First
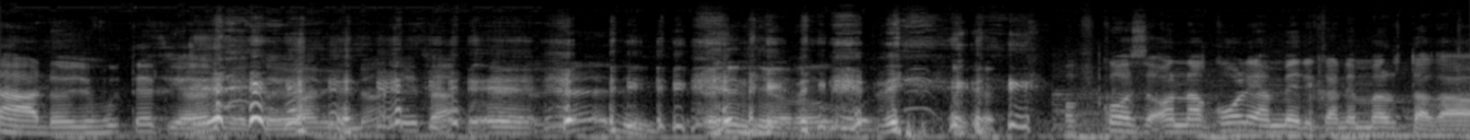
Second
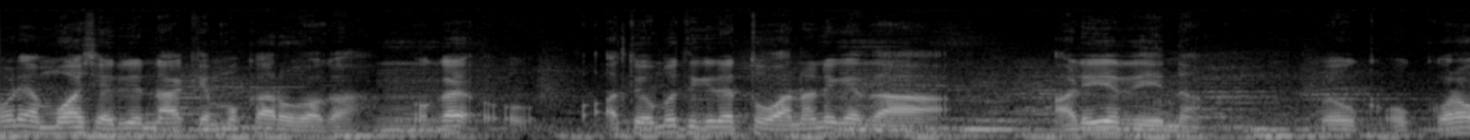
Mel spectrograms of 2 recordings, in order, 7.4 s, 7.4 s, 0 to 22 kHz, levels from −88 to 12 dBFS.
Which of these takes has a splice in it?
first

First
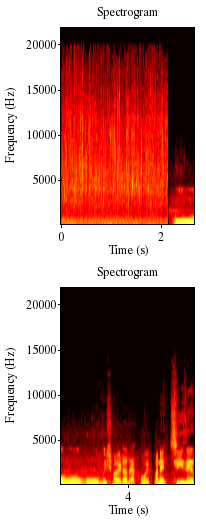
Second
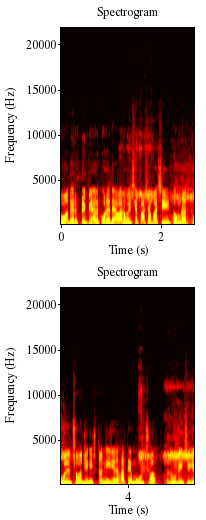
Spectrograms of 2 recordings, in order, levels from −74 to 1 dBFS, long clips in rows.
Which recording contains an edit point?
first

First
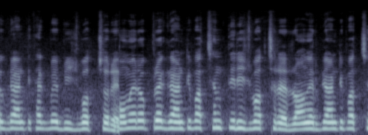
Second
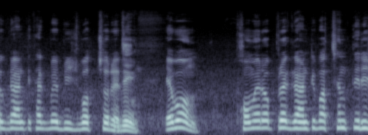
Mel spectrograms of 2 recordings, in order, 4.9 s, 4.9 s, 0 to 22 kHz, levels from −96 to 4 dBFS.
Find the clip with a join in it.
first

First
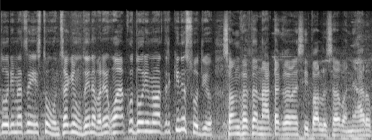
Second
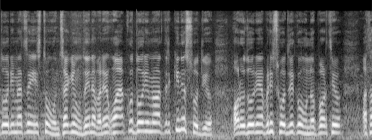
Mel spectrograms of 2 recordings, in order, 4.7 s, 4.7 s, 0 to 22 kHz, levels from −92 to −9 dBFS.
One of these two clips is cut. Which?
first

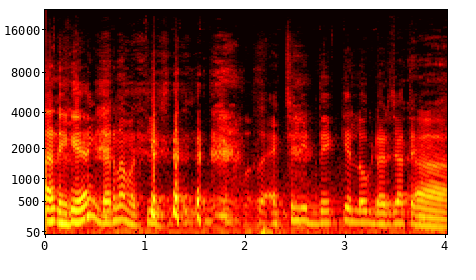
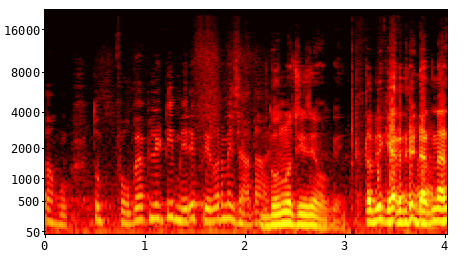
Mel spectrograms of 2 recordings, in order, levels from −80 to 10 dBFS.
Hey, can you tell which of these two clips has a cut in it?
second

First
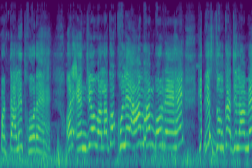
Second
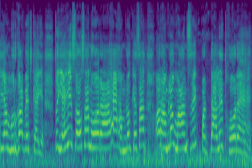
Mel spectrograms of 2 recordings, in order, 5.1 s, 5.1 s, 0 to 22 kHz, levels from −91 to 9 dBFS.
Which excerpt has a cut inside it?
first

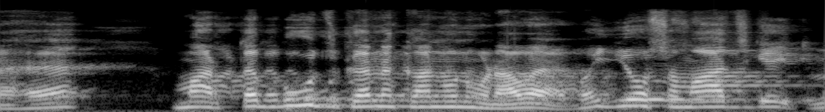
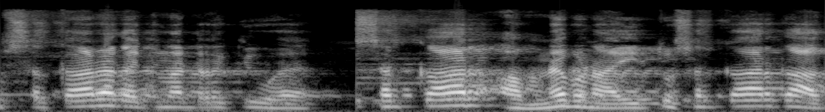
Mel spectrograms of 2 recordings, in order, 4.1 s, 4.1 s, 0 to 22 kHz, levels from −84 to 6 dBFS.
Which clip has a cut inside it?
second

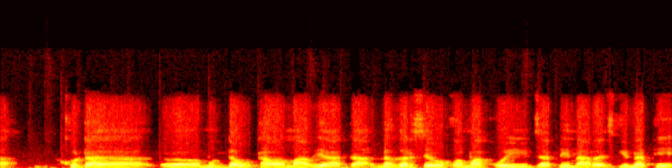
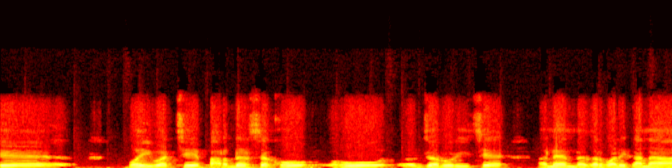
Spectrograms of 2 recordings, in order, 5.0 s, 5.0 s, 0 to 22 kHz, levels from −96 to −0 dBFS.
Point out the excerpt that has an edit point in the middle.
first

